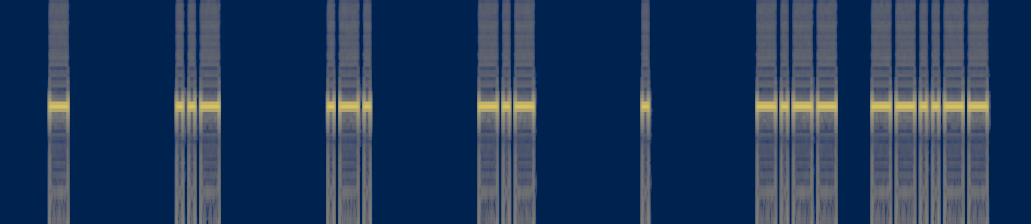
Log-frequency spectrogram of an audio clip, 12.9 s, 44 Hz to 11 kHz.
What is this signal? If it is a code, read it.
Morse code, heard as a keyed tone, about 16 wpm, spaced as for 6 wpm, 800 Hz. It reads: TURKEY,
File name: Misc / Misc-mp3s / WordPairs sp @10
